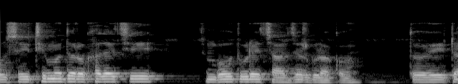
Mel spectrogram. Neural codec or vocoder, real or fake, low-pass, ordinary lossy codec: none; real; 7.2 kHz; MP3, 48 kbps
